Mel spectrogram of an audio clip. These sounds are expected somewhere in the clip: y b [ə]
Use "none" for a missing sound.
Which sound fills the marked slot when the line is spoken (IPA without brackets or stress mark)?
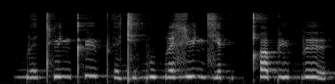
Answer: ø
